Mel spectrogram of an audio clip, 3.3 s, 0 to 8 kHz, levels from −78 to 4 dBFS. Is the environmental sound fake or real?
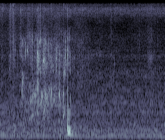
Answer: fake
